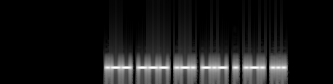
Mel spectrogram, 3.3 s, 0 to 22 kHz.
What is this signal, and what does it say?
Morse code, heard as a keyed tone, about 44 wpm, 700 Hz. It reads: WORKERS
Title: ES:S Suffix - Top 100 Words with Base Words 45wpm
